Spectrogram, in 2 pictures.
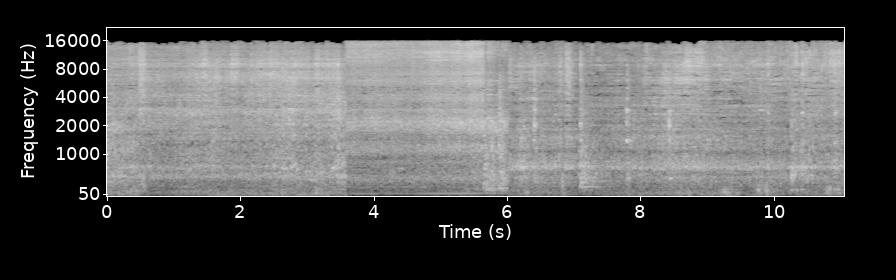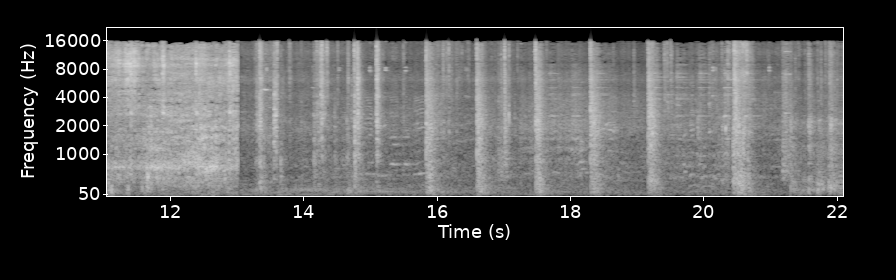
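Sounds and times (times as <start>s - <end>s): cutting torch hissing: 0.0s - 13.1s.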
